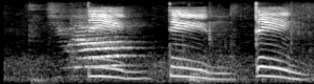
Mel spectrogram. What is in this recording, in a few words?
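"ding", spoken word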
